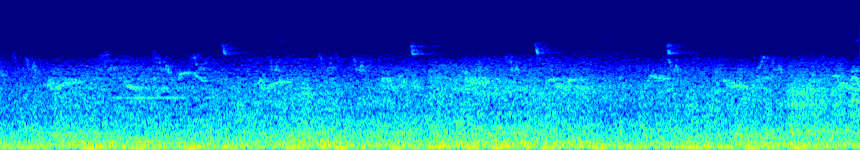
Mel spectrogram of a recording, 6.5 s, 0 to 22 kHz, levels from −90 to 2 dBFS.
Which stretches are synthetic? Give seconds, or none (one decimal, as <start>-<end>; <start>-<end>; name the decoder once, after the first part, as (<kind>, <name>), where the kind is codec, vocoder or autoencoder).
none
